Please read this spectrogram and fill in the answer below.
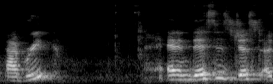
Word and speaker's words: Fabrique: We are wearing a sweater from Fabrique, and then I'm pretty sure it's not pronounced fabric because it's Fabrik with a little accent, so Fabrique.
